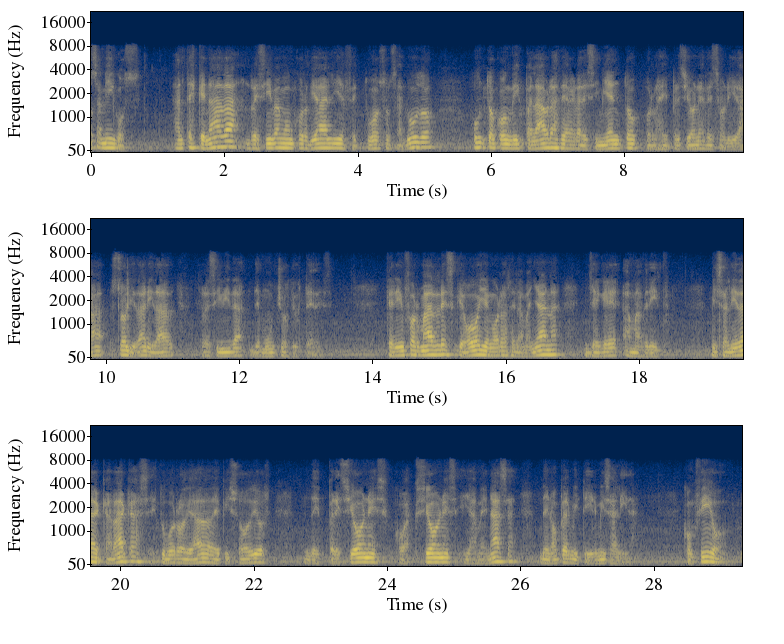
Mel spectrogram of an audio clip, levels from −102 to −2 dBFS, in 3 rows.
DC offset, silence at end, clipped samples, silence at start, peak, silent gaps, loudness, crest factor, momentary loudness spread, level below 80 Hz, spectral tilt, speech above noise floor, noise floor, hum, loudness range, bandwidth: under 0.1%; 0 s; under 0.1%; 0 s; -6 dBFS; none; -25 LUFS; 18 dB; 19 LU; -54 dBFS; -8.5 dB/octave; 19 dB; -43 dBFS; none; 5 LU; 8 kHz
